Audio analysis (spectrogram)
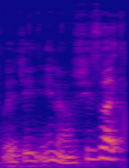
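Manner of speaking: ordinary talk, nothing marked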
